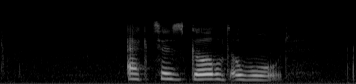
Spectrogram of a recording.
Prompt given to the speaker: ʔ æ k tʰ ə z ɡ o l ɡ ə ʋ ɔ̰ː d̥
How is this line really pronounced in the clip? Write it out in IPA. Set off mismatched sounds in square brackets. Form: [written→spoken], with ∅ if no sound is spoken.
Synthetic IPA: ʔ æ k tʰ ə z ɡ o l [ɡ→d] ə [ʋ→w] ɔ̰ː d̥

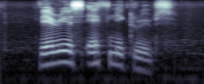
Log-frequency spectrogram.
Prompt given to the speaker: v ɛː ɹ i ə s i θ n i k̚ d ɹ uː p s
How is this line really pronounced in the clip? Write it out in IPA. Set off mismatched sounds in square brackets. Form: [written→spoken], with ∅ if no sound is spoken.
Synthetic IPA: v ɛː ɹ i ə s [i→ɛ] θ n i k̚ [d→ɡ] ɹ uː p s

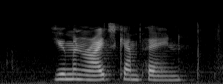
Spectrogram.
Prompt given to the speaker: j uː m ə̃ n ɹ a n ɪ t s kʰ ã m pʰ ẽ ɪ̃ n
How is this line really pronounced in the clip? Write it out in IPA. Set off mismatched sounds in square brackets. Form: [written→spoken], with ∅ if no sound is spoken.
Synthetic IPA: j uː m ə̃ n ɹ a [n→∅] ɪ t s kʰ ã m pʰ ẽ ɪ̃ n

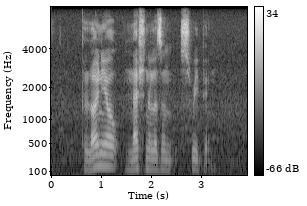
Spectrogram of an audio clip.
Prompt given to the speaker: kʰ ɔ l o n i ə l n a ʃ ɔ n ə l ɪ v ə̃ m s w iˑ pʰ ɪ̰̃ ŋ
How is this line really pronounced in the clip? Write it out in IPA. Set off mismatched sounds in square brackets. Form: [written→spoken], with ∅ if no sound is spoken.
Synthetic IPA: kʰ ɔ l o n i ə l n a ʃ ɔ n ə l ɪ [v→z] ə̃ m s w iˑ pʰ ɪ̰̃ ŋ

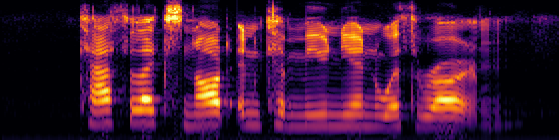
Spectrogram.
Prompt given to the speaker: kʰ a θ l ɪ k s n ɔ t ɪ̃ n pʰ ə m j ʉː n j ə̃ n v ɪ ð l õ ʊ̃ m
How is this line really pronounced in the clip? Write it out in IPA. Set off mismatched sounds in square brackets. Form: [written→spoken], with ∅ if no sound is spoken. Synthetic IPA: kʰ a θ l ɪ k s n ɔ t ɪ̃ n [pʰ→kʰ] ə m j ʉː n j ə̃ n [v→w] ɪ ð [l→ɹ] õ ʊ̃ m

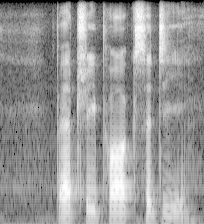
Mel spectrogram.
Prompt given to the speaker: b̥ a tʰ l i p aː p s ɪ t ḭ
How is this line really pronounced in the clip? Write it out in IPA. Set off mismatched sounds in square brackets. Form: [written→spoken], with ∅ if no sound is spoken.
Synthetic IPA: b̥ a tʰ [l→ɹ] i [p→pʰ] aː [p→k] s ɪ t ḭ

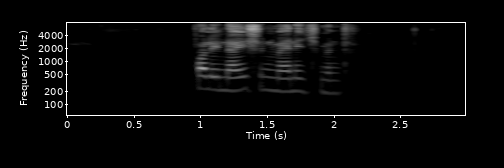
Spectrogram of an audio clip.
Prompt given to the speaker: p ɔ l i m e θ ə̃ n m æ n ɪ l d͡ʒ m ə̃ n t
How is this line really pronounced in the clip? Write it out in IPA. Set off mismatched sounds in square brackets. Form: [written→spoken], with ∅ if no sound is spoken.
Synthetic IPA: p ɔ l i [m→n] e [θ→ʃ] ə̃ n m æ n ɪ [l→∅] d͡ʒ m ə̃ n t

